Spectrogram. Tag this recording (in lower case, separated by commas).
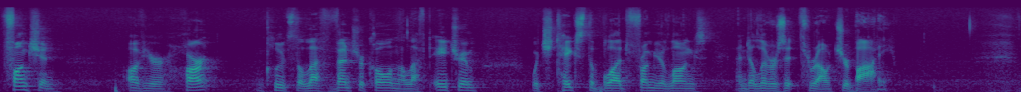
inside a small room, speech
